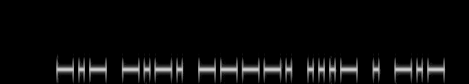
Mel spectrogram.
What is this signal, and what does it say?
Morse code, heard as a keyed tone, about 21 wpm, 700 Hz. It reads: KC9VEK
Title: USA Call Signs - 6 Characters - Repeated 3x - 22wpm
